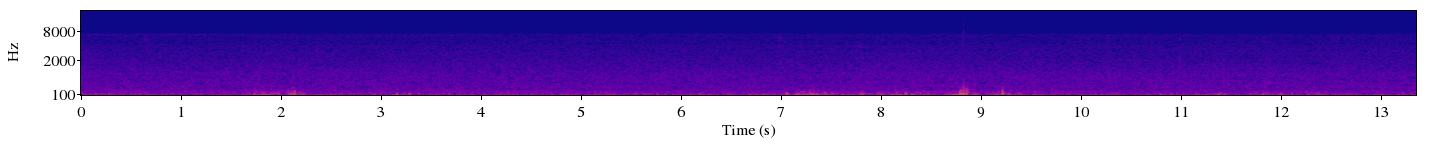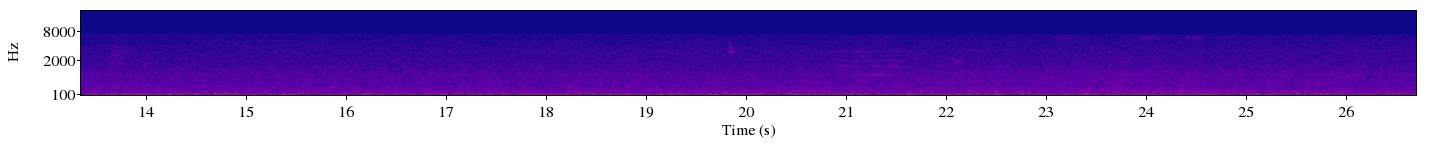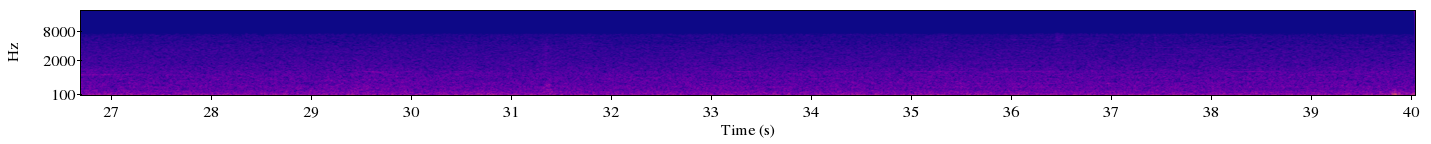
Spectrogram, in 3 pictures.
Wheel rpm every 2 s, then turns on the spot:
0, 0, 0, 0, 0, 0, 0, 0, 0, 0, 0, 0, 0, 0, 0, 0, 0, 0, 0, 0.
none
